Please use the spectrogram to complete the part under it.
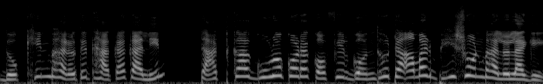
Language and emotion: Bengali, happy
